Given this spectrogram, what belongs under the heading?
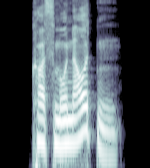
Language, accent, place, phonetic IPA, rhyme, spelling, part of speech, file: German, Germany, Berlin, [kɔsmoˈnaʊ̯tn̩], -aʊ̯tn̩, Kosmonauten, noun, De-Kosmonauten.ogg
- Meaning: 1. genitive singular of Kosmonaut 2. plural of Kosmonaut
